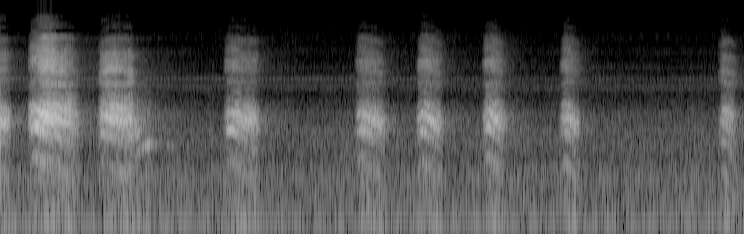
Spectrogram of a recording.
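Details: Several crows squawking from trees behind a garden, phone recording outdoors: two loud, drawn-out raspy caws open, then a run of shorter harsh caws roughly once a second, fading slightly toward the end.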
